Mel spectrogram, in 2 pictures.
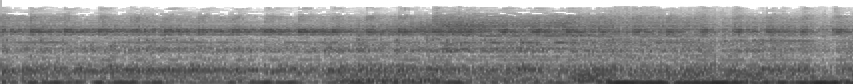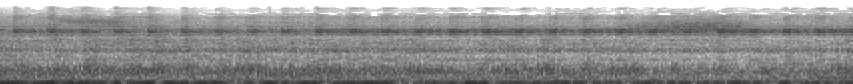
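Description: Live band playing loud amplified music, with a heavy sustained bass that swells about three seconds in under a dense wash of sound.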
